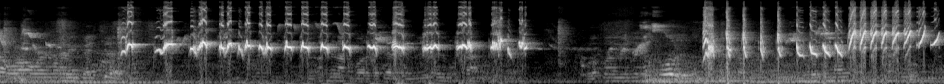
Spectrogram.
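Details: Greater green leafbird singing, played to rouse other leafbirds into song. Low chatter gives way to a quick series of clipped high notes, a brief lull, then hurried sharp trills climbing higher.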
